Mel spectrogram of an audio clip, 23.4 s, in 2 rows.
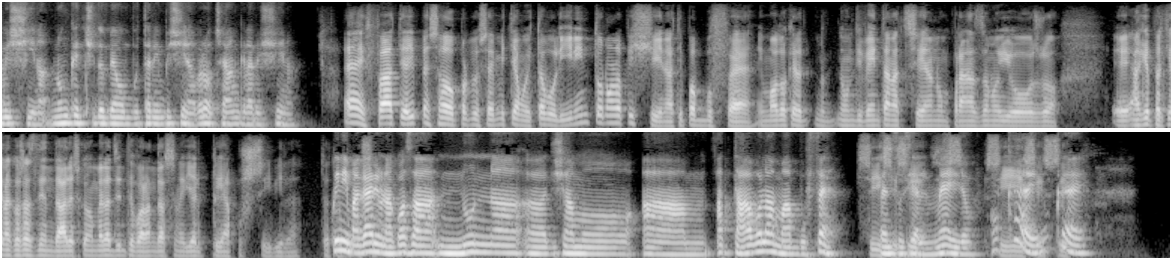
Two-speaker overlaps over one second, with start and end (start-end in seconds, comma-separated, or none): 20.2-22.4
